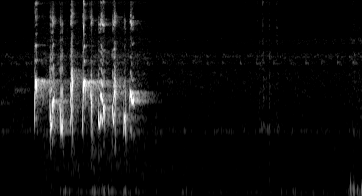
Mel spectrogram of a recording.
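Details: Red-eyed bulbul, a caged decoy bird used to lure wild birds: a quick bubbly burst of a dozen chattering, warbled notes for under two seconds, then quiet, ending with a low thump.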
